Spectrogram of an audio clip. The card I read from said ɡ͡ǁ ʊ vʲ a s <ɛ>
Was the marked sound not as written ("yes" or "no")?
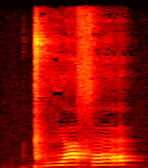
no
